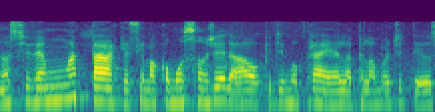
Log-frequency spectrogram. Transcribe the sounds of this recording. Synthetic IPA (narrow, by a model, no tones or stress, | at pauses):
nɔst͡ʃivẽmʊzũat̪akɪasĩũmɐkõmosɐ̃w̃ʒeɾawpid͡ʒimʊpɾɐɛlɐpelʊamoɾd͡ʒɪd̪ews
